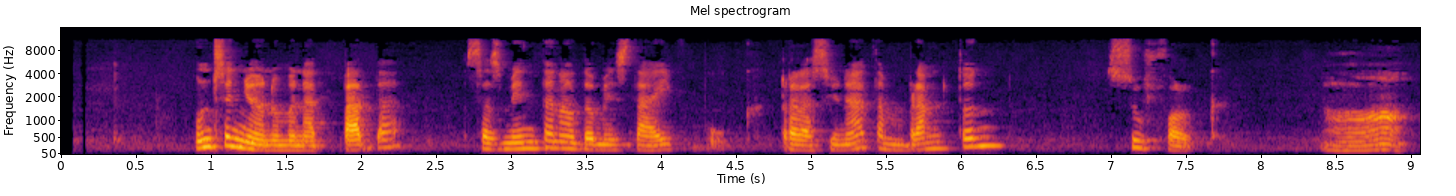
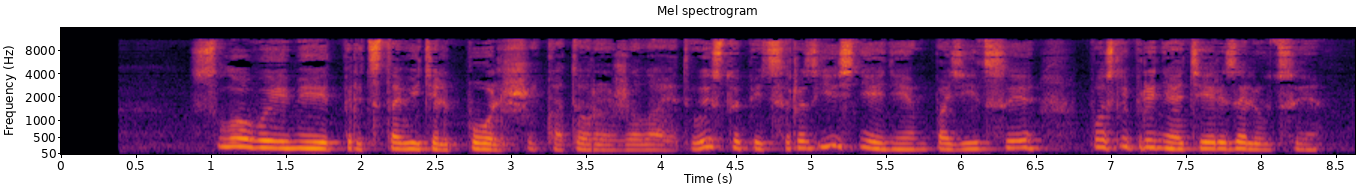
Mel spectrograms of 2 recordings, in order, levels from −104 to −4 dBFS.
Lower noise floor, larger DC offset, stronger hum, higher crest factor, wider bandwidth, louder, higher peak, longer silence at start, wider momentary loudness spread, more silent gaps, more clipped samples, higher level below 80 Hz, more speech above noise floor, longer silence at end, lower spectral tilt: second, -63 dBFS vs -67 dBFS; neither; neither; about the same, 22 dB vs 22 dB; about the same, 11.5 kHz vs 11.5 kHz; first, -28 LUFS vs -35 LUFS; first, -8 dBFS vs -16 dBFS; second, 0.35 s vs 0.85 s; first, 16 LU vs 11 LU; neither; neither; about the same, -82 dBFS vs -84 dBFS; first, 35 dB vs 31 dB; second, 0.1 s vs 0.25 s; about the same, -4 dB/octave vs -3 dB/octave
